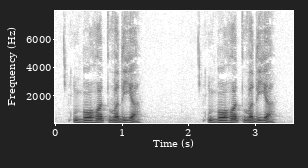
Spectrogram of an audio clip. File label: Well done punjabi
